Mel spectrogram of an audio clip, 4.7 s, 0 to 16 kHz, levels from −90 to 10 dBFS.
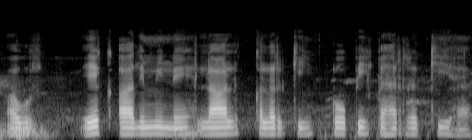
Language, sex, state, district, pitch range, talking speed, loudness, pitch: Hindi, male, Uttar Pradesh, Saharanpur, 120-125 Hz, 140 wpm, -19 LUFS, 120 Hz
